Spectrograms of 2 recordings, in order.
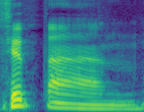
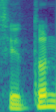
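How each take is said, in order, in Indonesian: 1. Kata ini berakhir dengan bunyi 'an'. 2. Kata ini berakhir dengan bunyi 'un'. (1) "harusnya mansub" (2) "Situn itu marfu"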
